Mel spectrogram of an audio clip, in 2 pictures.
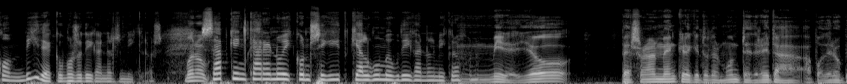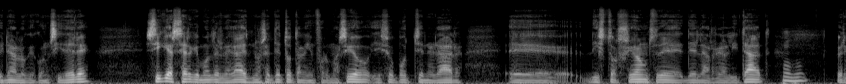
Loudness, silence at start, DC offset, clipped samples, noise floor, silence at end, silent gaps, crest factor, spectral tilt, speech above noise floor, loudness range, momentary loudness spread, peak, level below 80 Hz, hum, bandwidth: -23 LUFS; 0 s; 0.2%; under 0.1%; -47 dBFS; 0 s; none; 20 dB; -4.5 dB/octave; 24 dB; 6 LU; 14 LU; -4 dBFS; -40 dBFS; none; 15.5 kHz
